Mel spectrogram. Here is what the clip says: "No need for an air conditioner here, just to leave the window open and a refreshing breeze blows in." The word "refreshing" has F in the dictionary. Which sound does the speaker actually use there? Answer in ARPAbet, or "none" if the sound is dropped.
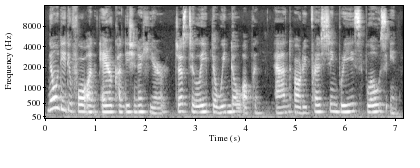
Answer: P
